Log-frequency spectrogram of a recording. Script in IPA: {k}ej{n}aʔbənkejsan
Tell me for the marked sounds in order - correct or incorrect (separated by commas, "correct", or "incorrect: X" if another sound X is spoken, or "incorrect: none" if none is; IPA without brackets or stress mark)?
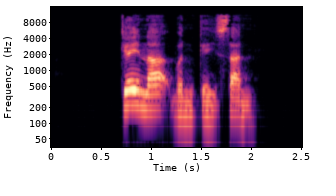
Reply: correct, correct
